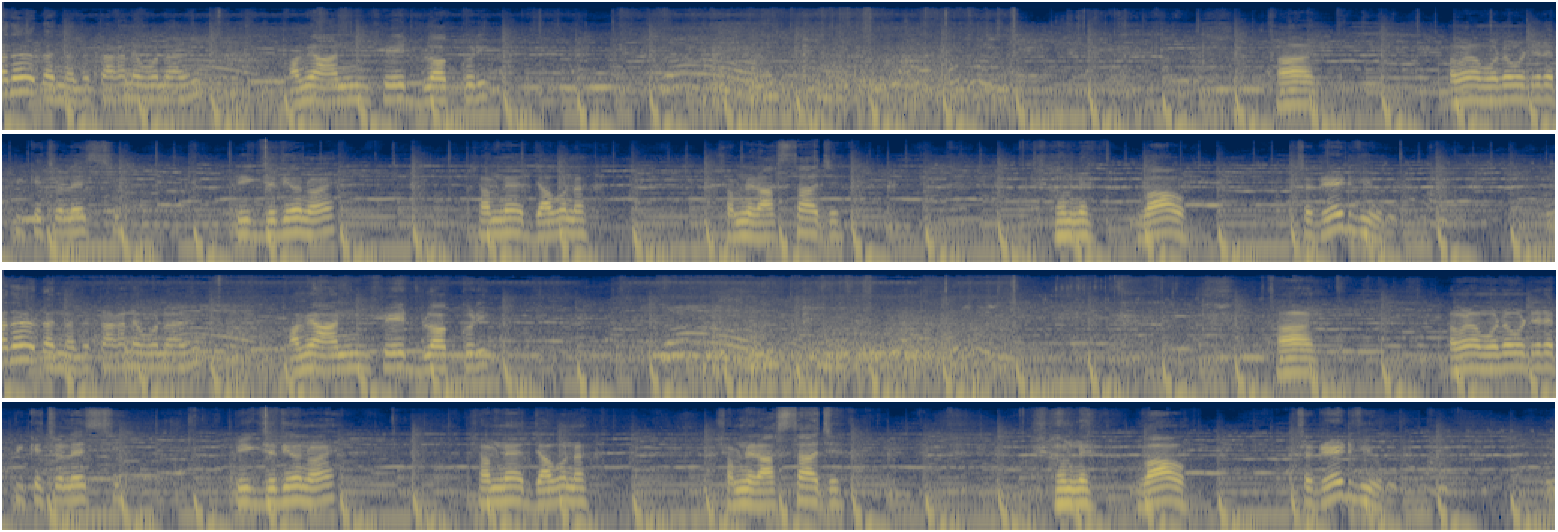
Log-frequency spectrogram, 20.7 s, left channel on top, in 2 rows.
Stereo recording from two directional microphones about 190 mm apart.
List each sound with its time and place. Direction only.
0.0 s speech: 5° left (ahead or behind)
2.9 s speech: 20° left (ahead or behind)
8.5 s speech: 10° left (ahead or behind)
17.4 s speech: 5° left (ahead or behind)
